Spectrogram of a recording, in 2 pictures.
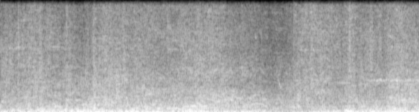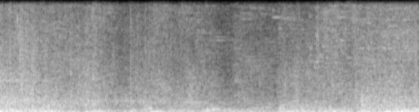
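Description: Magic spell effects crackle and whoosh in a fast fight.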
